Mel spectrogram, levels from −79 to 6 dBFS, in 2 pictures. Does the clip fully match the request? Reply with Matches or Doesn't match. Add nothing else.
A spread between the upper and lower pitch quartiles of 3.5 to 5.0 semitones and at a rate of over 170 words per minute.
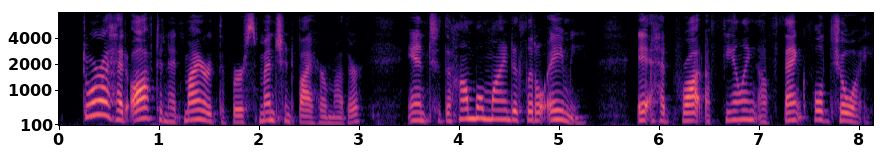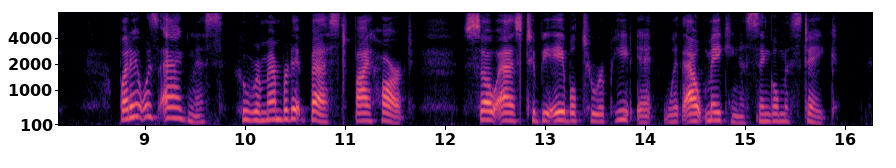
Matches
